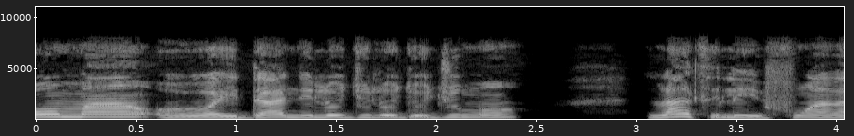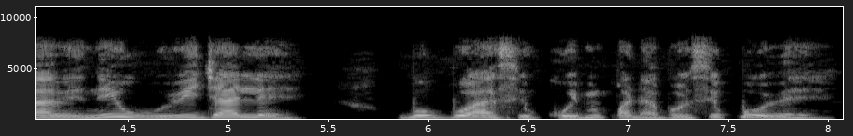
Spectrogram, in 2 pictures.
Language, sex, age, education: Yoruba, female, 30-45, tertiary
